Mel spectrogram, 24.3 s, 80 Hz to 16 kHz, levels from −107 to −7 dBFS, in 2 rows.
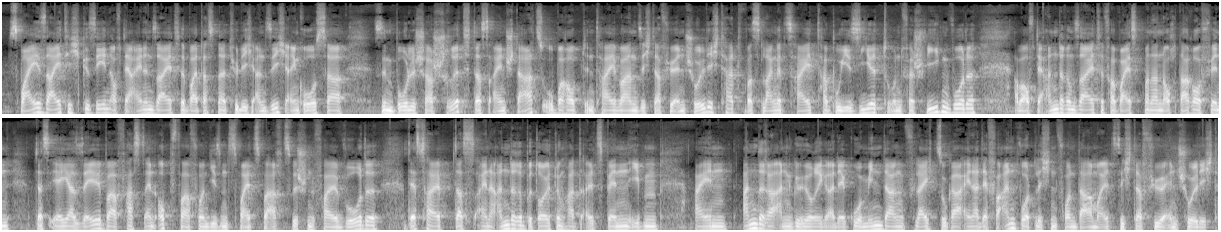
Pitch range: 105-120 Hz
